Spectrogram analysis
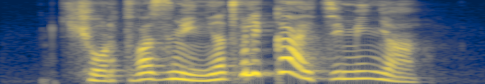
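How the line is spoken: Young man's irritated shout. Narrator (Russian): Раздраженно выкрикнул парень

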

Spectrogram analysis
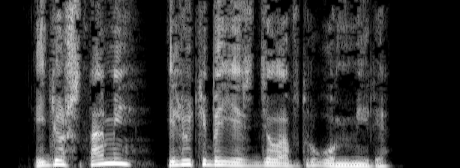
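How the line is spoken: Cheerful, smiling. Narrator (Russian): весело улыбнулся

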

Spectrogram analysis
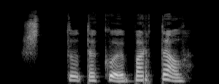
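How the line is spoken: Wary mutter. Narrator (Russian): Опасливо пробормотала Терлина

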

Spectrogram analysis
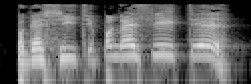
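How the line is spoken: Strange-voiced scream. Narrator (Russian): не своим голосом завопил Мэри

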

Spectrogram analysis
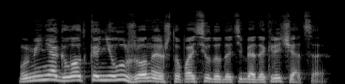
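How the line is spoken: Snorting. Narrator (Russian): хмыкнул Дик

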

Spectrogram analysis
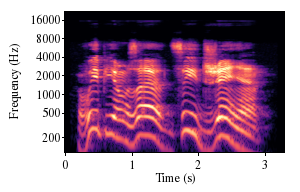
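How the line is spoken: Drunken announcement. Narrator (Russian): Пьяным голосом объявил

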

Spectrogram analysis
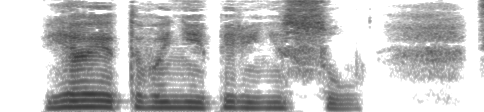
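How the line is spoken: Very quiet whisper. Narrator (Russian): тихо-тихо прошептала Екатерина, чтобы другие не слышали

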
